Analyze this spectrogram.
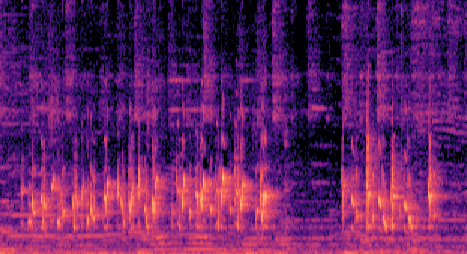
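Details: Yellow-vented bulbul call used to lure or stimulate lazy-singing or young bulbuls: bright chattering bubbly phrases of quick warbled notes, a long run of clustered notes, a pause near four seconds, then another lively burst.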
